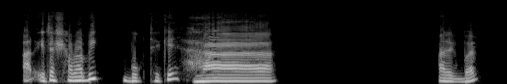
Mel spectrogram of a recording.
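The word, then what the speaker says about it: حاء: হাটাকে কণ্ঠের ভেতর থেকে, হা, হা। কণ্ঠের চাপ দিয়ে, কণ্ঠের ঠিক হা।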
